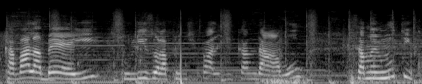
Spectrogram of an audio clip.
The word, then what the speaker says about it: Kadavu: Voici l'île de Kadavu (prononcer Kandavu).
